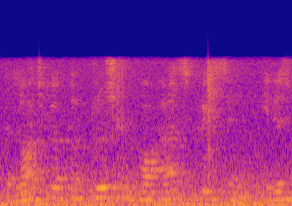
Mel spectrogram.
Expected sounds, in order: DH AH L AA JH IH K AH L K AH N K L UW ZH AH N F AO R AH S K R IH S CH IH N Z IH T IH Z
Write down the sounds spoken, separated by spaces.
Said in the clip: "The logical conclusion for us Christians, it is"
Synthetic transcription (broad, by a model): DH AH L AA JH IH K AH L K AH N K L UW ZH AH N P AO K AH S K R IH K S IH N IH T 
